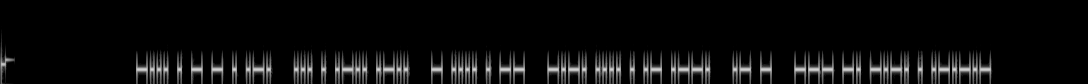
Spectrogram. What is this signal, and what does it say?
Morse code, heard as a keyed tone, about 34 wpm, 700 Hz. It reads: BETTER SELL THEM CHEAP AT ONCE.
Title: Sentences from Top 1200 Words 35wpm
